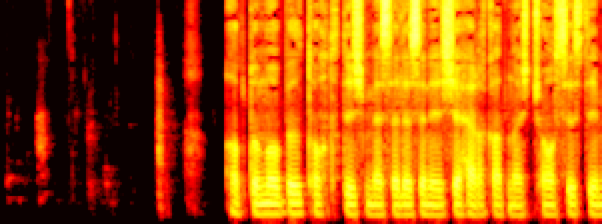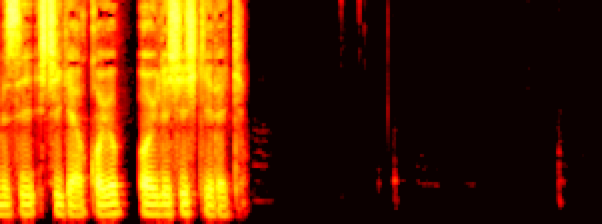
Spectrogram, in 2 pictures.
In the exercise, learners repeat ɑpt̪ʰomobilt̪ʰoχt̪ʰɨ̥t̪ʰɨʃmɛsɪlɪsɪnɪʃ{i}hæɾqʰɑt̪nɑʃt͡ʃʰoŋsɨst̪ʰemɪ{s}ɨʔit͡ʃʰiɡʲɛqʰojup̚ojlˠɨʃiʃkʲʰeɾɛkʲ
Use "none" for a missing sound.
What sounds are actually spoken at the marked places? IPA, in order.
ɛ, s

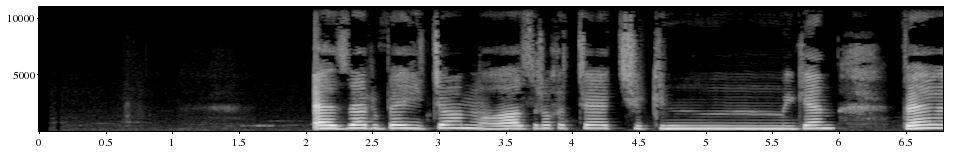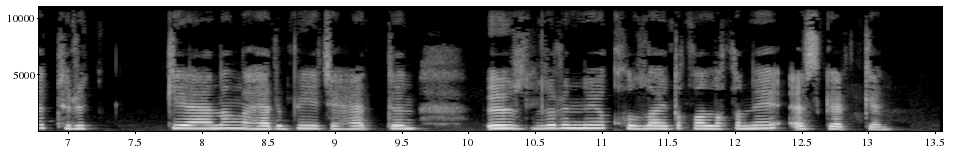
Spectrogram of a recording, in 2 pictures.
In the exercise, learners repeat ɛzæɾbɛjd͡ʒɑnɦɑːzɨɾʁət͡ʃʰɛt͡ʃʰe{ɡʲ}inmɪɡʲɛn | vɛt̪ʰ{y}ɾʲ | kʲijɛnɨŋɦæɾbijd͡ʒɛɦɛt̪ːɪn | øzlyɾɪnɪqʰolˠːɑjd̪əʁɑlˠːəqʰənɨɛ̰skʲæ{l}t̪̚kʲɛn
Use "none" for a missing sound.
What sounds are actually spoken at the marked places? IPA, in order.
kʲ, y, ɾ

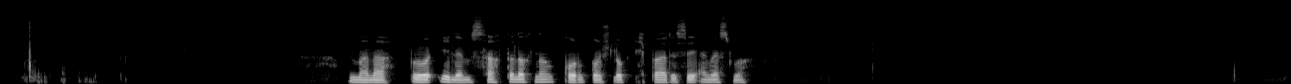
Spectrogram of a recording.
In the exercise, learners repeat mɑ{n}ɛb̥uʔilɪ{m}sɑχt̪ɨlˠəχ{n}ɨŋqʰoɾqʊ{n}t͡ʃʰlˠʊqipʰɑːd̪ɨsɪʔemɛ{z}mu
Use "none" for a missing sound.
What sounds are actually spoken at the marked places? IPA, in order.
n, m, n, n, s

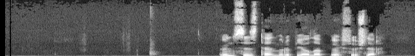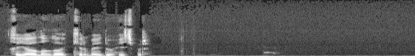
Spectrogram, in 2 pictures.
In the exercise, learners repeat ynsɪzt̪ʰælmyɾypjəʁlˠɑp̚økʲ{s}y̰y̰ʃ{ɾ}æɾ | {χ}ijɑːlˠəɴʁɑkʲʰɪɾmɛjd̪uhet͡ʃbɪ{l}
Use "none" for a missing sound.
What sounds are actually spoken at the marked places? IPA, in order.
s, l, χ, ɾ

